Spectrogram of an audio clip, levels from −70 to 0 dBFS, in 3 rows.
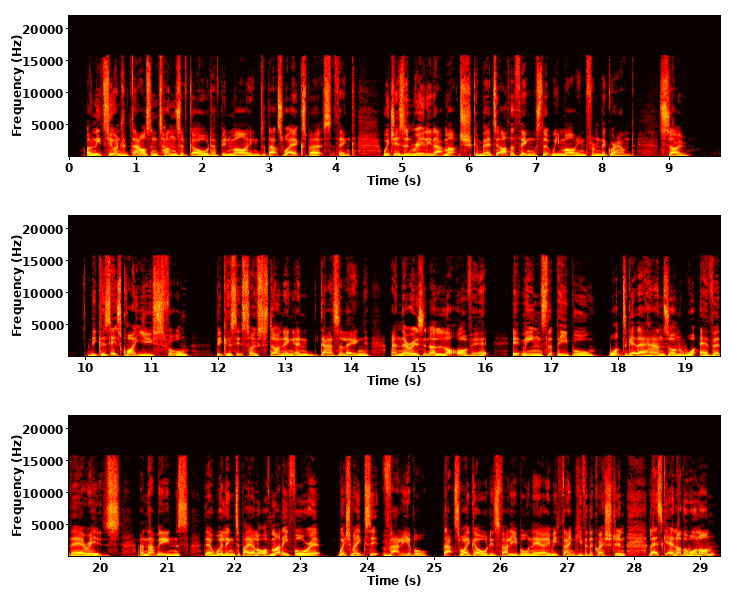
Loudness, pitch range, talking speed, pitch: -21 LUFS, 105-145 Hz, 185 wpm, 125 Hz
